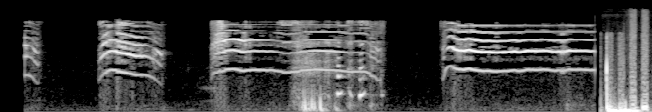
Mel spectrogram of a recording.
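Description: A cat meowing four times in high-pitched calls: a short one near the start, one that rises and falls, then two long, drawn-out meows held at a steady pitch.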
